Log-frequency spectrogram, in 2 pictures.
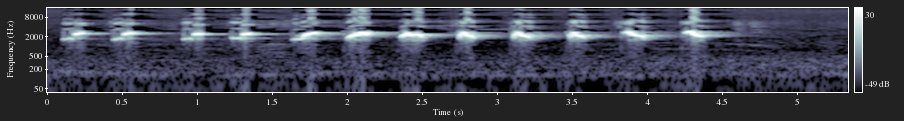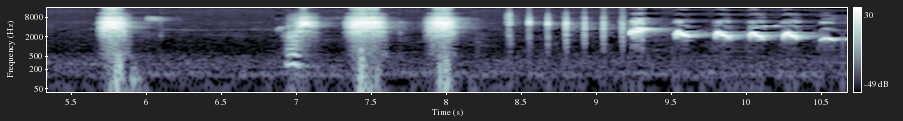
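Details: Varied song of a greater green leafbird: about a dozen bright slurred whistles repeated evenly, then a pause broken by loud harsh scratchy notes and a quick ticking series, before the slurred whistles return.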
